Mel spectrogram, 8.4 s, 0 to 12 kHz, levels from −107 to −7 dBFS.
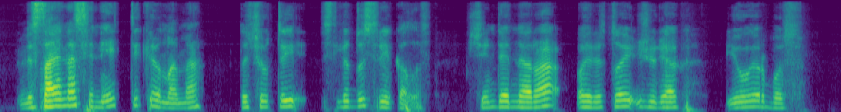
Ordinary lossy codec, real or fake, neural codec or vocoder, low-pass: AAC, 48 kbps; fake; codec, 24 kHz, 3 kbps, HILCodec; 10.8 kHz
